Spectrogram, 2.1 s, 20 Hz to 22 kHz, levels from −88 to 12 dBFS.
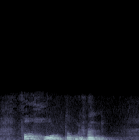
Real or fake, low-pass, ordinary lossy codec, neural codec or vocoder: real; 7.2 kHz; Opus, 24 kbps; none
